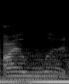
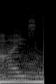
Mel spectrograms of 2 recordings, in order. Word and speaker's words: islet: Yeah, I just realized it's islet, not islet. I pronounced it wrong for like a whole year.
